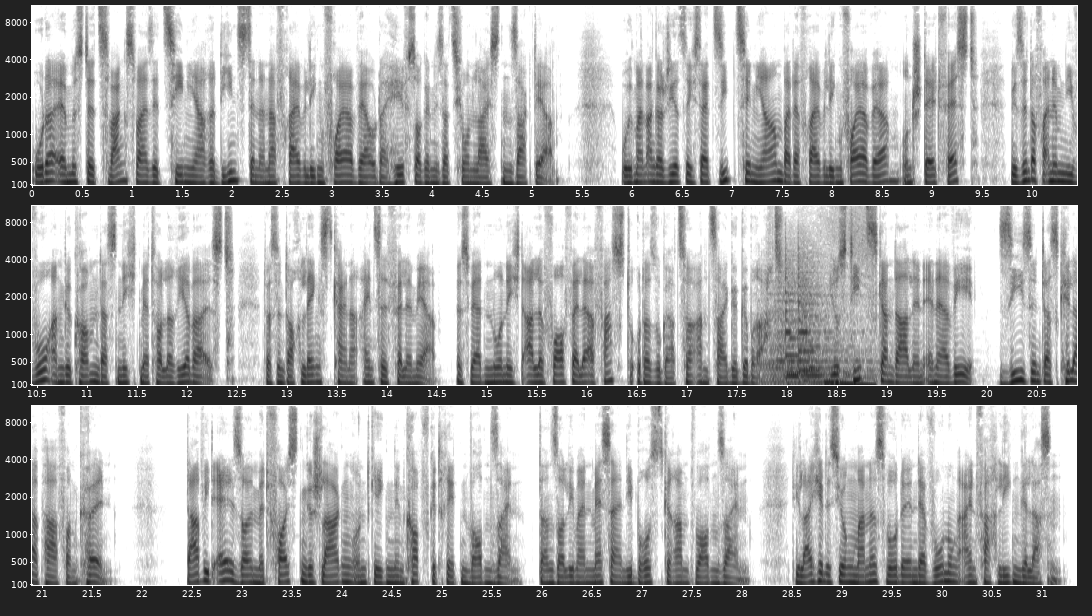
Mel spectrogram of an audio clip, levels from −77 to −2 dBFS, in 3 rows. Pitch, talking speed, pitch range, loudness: 130 Hz, 200 wpm, 125-140 Hz, -20 LUFS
